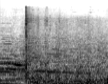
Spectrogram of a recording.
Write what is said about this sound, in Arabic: وهذا صوت مدفع الفطور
